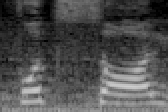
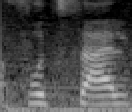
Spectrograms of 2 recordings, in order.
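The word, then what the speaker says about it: futsal: वैसे पॉपुलरली हर कोई फुटसॉल ही कहता है, मगर असली में इसको प्रोनाउंस हम फुटसैल ही करते हैं। बट क्योंकि अब सब फुटसॉल बोलते हैं तो हम भी फुटसॉल ही बोलेंगे।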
